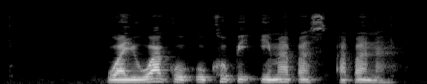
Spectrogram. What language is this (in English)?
Arequipa-La Unión Quechua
